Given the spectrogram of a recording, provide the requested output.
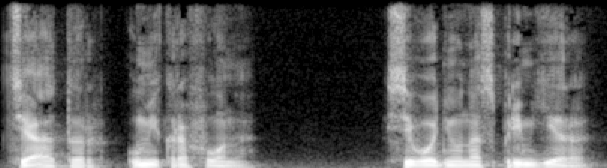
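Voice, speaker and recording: Deep-voiced male radio announcer. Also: expressive, measured pace, darkish tone. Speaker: radio announcer introducing a play. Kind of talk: formal scripted radio announcement.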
